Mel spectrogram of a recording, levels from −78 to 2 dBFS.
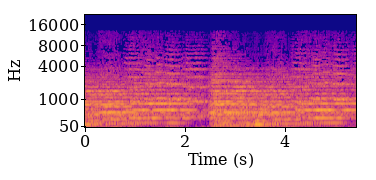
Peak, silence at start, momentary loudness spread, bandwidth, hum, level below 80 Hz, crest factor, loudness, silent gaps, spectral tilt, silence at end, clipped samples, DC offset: -2 dBFS; 0 s; 4 LU; 13 kHz; none; -38 dBFS; 14 dB; -16 LUFS; none; -4.5 dB/octave; 0 s; under 0.1%; under 0.1%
